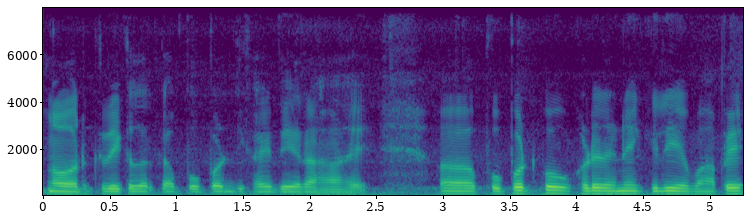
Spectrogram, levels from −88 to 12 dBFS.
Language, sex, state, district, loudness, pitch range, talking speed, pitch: Hindi, female, Chhattisgarh, Sukma, -18 LUFS, 105-120 Hz, 205 wpm, 115 Hz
